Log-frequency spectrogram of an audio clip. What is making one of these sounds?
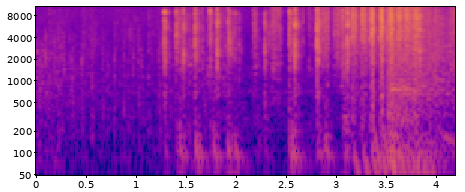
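A rifle fires single shots in quick bursts.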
